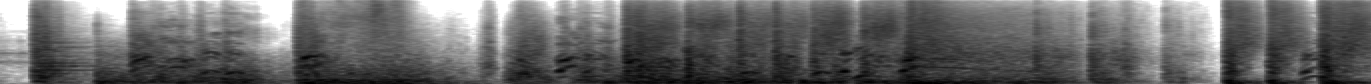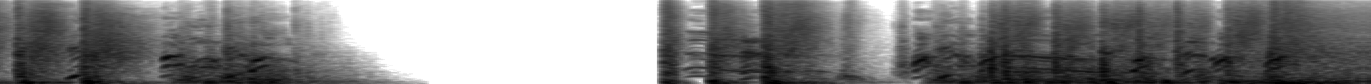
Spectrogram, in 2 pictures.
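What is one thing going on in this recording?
Fire whooshes in a video game.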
